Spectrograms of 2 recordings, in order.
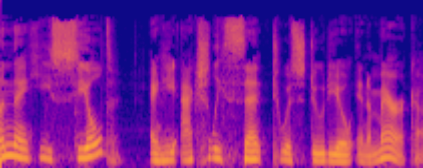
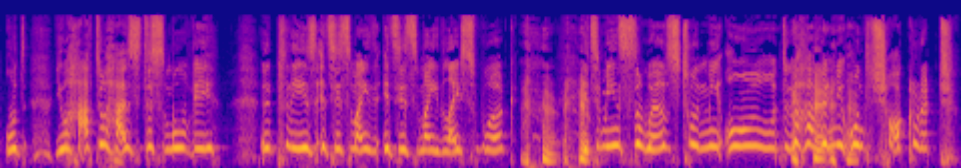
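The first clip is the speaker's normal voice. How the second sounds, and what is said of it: Put-on comic German accent. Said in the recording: “your fucking German fucking accent is like the fat kid from Willy Wonka ... I was trying to do the fat Lederhosen kid from The Simpsons”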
